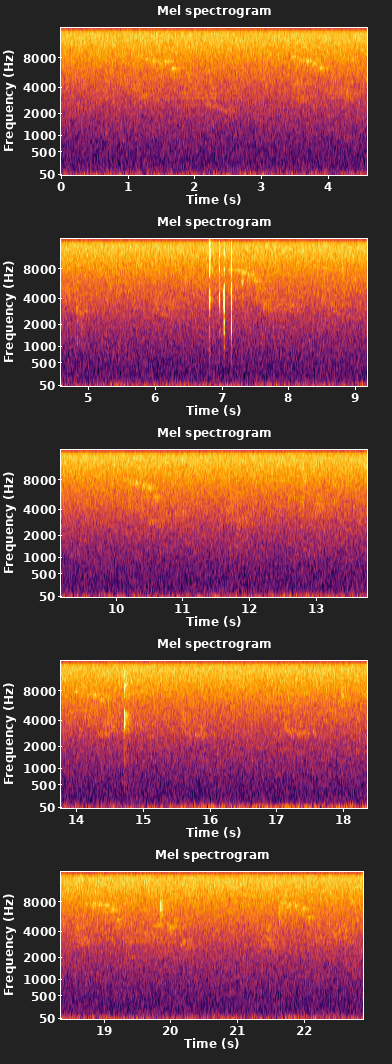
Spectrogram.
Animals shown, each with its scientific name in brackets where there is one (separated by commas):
Black-capped Chickadee (Poecile atricapillus), Red-eyed Vireo (Vireo olivaceus)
